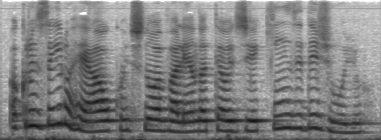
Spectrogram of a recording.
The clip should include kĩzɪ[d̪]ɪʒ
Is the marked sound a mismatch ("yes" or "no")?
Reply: no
